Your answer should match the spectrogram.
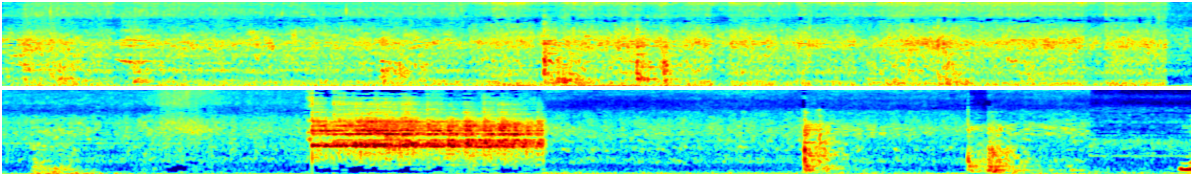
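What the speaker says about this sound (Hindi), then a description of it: "प्याज ब्राउन करेंगे।" Onions frying and browning in oil in a home kitchen pan for chicken korma, a steady close sizzle throughout with occasional stirring knocks and a brief louder hiss burst partway through; no talking.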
